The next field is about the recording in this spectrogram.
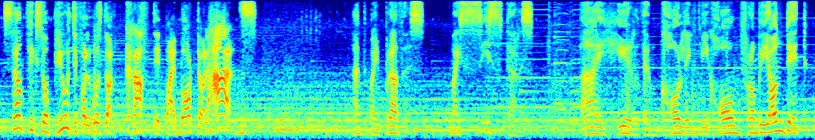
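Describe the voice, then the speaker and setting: Pompous self-styled god, swooping theatrical voice. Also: male voice, on the high side, animated, music in the background. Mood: wistful, confiding. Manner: theatrical, pompous, dramatic swells and pauses. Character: flamboyant self-proclaimed god, grandiose eccentric man with devoted followers. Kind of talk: video game cutscene acting.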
